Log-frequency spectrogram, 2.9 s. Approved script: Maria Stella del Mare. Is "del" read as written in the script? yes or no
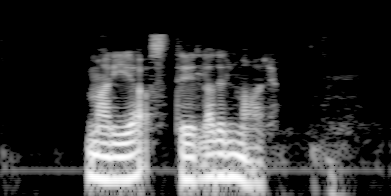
yes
